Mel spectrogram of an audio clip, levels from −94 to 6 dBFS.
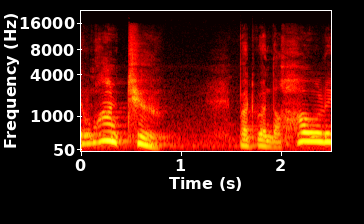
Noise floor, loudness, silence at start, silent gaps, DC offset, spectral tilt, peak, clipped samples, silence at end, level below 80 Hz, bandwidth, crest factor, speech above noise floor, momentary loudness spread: -51 dBFS; -24 LUFS; 0 s; none; under 0.1%; -7 dB/octave; -8 dBFS; under 0.1%; 0 s; -64 dBFS; 14.5 kHz; 14 dB; 29 dB; 10 LU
